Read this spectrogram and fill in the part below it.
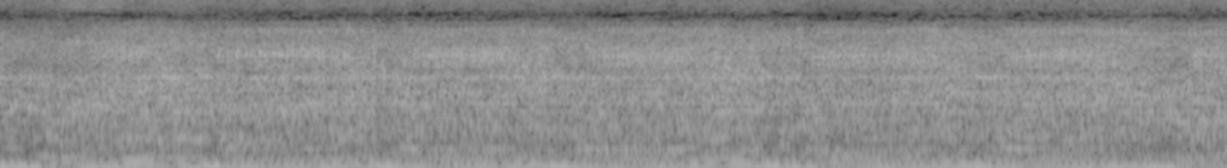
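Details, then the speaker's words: Chevrolet Celta VHC-E engine drones and struggles to rev, pitch wavering: internal clearances in the connecting-rod and main bearings, pistons and crankshaft play, blamed mainly on poor maintenance and missed oil changes; a full engine rebuild follows. "então eu espero que vocês tenham conseguido ouvir esse barulho que tá aqui fazendo Esse motor esses barulhos Eles são de folgas internas bronzina de biela bronzina de mancal pistões"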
